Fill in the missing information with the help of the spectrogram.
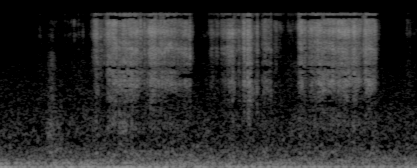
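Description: A pink and clear plastic toothbrush with colored nylon bristles is scratched by long nails across its bristles and handle. Two long bursts of bright, hissy scratching stand out over a low steady hum, with a fainter scratch in between.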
